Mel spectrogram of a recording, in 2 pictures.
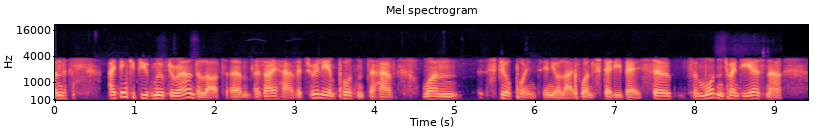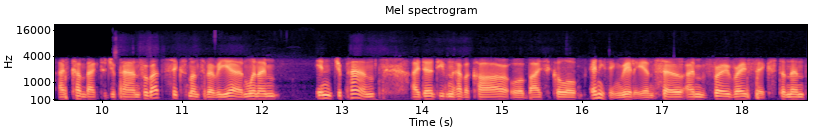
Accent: Oxford, South East England, United Kingdom; It's quite similar, really, to the place where I did grow up, in Oxford, England.

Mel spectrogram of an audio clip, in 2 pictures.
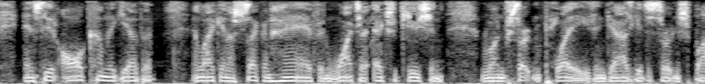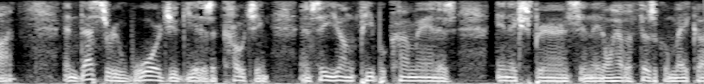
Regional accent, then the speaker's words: Kentucky, United States; now in Minnesota, United States; it's amazing how many people that I know that are from, say, from Kentucky as a whole and from my hometown that lives in Minnesota.

